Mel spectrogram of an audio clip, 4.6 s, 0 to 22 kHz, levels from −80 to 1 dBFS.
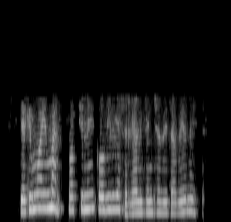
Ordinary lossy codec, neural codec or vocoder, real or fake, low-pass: MP3, 16 kbps; none; real; 3.6 kHz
